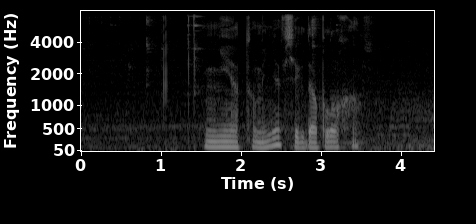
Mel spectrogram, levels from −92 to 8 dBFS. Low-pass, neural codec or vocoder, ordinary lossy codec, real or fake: 7.2 kHz; none; none; real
